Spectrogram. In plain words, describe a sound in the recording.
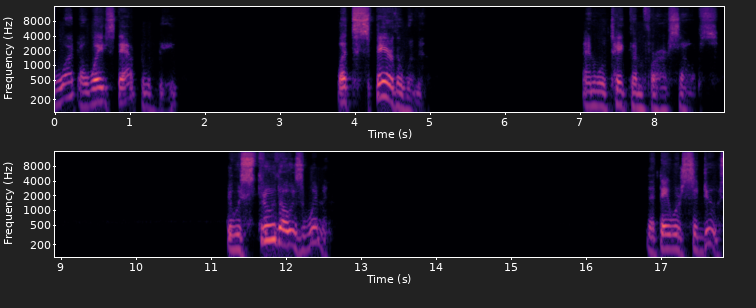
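An older man speaks calmly in short bursts over an online call.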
